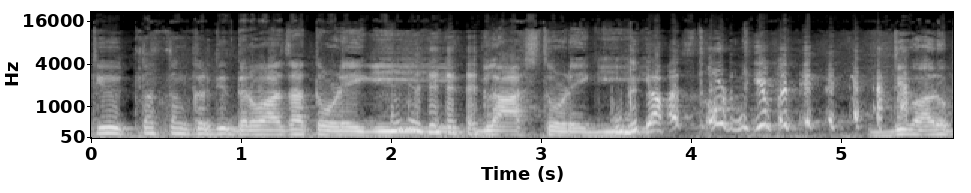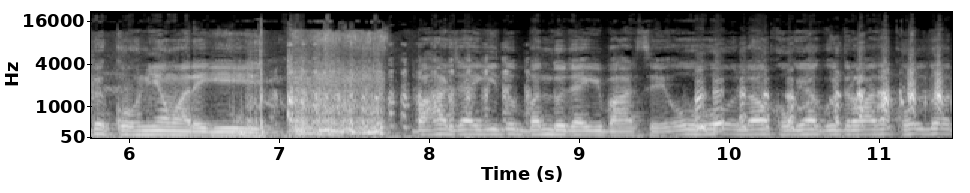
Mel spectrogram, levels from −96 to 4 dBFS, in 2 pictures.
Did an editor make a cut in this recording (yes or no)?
no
